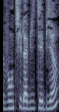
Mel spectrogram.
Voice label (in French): "vont-ils habiter bien" French; pronunciation; forbidden liaisons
